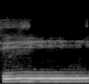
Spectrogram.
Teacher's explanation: আর সিনের মাখরাজ একই আমি আপনাদের দেখায় দিলাম যে জিহ্বার মধ্যখানকে উপরে যে তালু আছে তালুর সাথে চেপে ধরবেন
